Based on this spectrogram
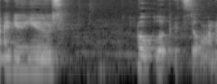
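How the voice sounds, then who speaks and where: A woman's fairly low-pitched voice amid noticeable background noise and audible room echo. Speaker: fitness vlogger and bikini competitor. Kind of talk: casual vlog talk. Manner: casual with filler words.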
